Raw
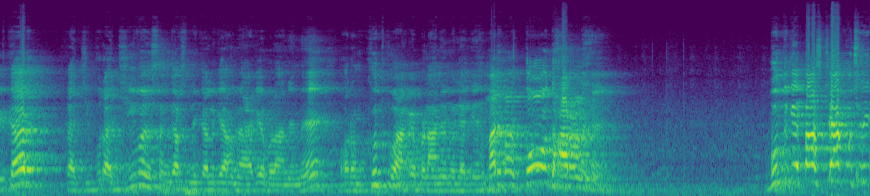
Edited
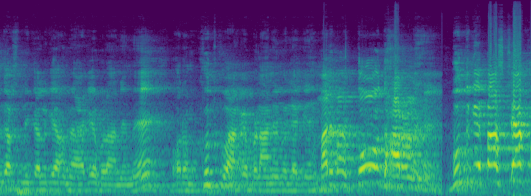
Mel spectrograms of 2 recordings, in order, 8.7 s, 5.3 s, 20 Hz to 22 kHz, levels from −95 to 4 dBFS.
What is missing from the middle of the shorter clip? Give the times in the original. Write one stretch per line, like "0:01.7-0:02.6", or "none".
0:06.1-0:07.6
